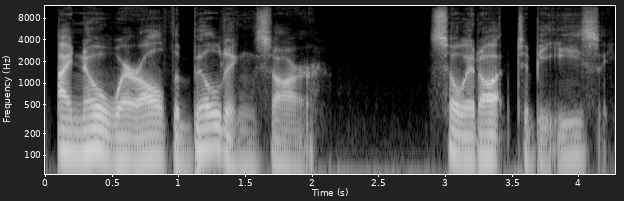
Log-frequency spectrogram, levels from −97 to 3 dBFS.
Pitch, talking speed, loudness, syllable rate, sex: 90 Hz, 180 wpm, -22 LUFS, 5.3 syllables/s, male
